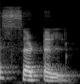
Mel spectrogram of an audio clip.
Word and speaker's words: subtle: अब नेक्स्ट हमारा वर्ड है सटल, SUBTLE। इस वर्ड में बी साइलेंट होता है तो इसकी करेक्ट प्रोनाउंसिएशन होती है सटल।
